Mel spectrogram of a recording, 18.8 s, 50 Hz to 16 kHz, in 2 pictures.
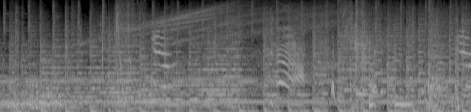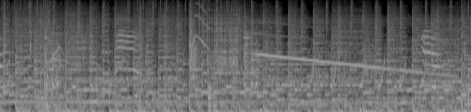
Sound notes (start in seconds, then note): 2.9 meowing; 9.0 meowing; 17.7 meowing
